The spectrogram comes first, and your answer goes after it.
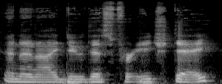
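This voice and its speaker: A man giving an unscripted step-by-step software tutorial, talking haltingly as he thinks aloud while he works. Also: mid-range voice, fairly even intonation.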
